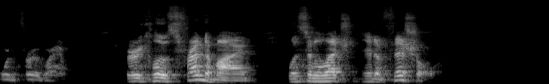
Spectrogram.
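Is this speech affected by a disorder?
Yes: bilateral cleft lip and palate; speech once unintelligible.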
